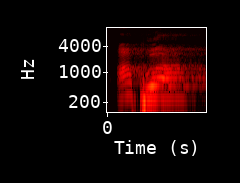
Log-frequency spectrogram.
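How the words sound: It is said with a Javanese accent. "Datang orang Jawa"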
